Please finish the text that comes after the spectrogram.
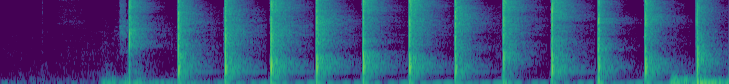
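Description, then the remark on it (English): A single pair of hands claps about a dozen times in a quick, steady rhythm, fairly loud, with no talking over it. “I'd clap, but I'm holding up my mic filter”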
